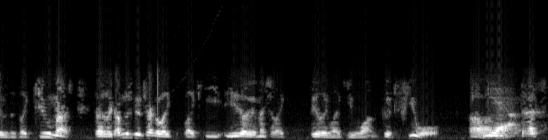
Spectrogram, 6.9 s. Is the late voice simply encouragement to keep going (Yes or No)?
Yes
